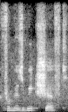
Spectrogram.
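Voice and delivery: a hint of a tearful widow; grieving widow. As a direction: tell it slowly as if about to break. GM voices the widow.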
